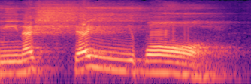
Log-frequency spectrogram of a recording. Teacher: Kita harus baca dengan mengalir, suaranya jalan, karena huruf ya itu termasuk huruf lin dan huruf rakhawah, suaranya harus jalan.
